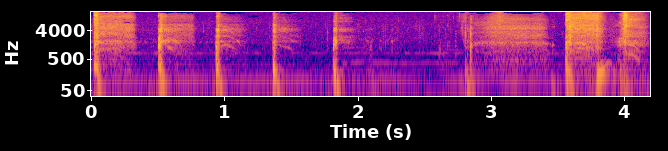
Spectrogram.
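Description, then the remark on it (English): A man has a loud fit of wet coughing: five sharp hacks in quick, even succession, a brief raspy pause, then several more heavy, congested coughs. No one speaks. “Another wet cough forced him to catch his breath.”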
